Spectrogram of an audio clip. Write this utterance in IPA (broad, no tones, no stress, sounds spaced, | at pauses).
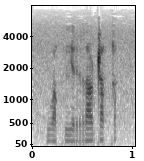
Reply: w u q ɲ ɪ r ɑ ʈ i q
